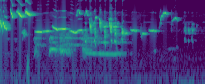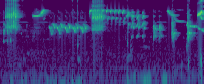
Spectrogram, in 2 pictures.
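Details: Brown-chested jungle flycatchers answering each other in full song: a rich, varied song of clear whistles, quick trills and sharp chirping phrases in rapid bursts with short pauses, high-pitched throughout, no other sounds.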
